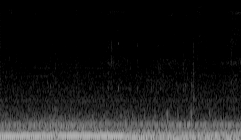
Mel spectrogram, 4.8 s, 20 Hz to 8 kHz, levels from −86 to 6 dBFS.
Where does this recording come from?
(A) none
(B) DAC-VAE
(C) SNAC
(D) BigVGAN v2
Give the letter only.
D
